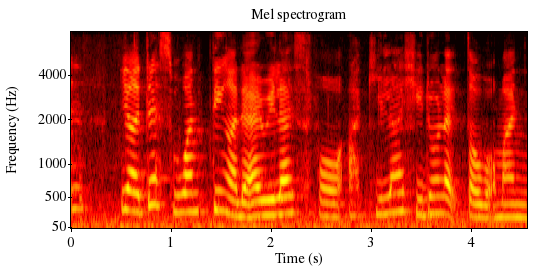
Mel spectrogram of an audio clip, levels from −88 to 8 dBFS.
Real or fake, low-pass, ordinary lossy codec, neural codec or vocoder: real; none; none; none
